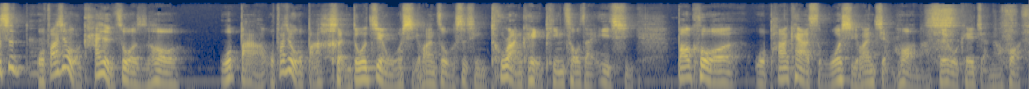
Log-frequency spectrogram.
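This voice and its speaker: A man's somewhat breathy, fairly low-pitched voice with lively intonation and big swings in loudness. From Taiwan. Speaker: software engineer and travel podcaster. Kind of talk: casual interview.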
